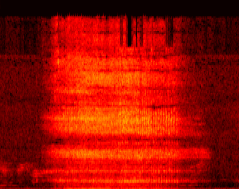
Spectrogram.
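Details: One loud, buzzing, vibrating snore lasting just over a second on a breath in, with quiet room noise around it: loud snoring.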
